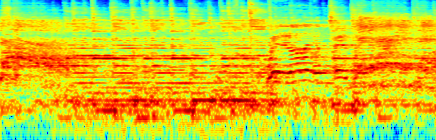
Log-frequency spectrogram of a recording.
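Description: A kindergarten choir singing a song together over instrumental accompaniment, with a sung note sliding upward about four seconds in.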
